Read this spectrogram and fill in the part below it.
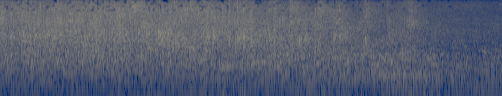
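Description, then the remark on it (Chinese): An audience applauds steadily for about five seconds to thank radio station head Lu Jinhong, a dense wash of many hands clapping that holds an even loudness before easing off slightly at the end. “让我们再次用掌声感谢大慈大悲的卢金红台长。”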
